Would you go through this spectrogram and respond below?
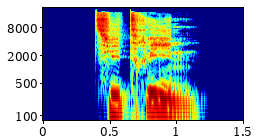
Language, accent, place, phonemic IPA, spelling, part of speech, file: German, Germany, Berlin, /t͡siˈtʁiːn/, Citrin, noun, De-Citrin.ogg
- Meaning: citrine (variety of quartz)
